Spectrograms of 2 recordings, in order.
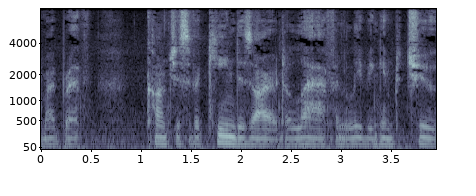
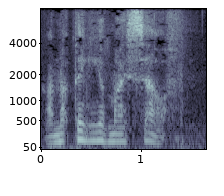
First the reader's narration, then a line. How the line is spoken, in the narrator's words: he interrupted sharply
